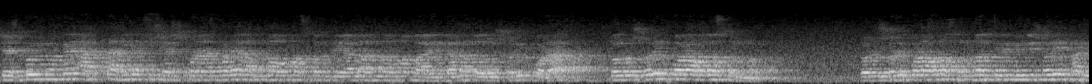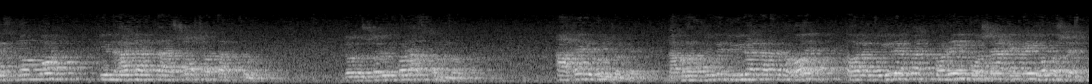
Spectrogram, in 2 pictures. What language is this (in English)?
Indonesian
